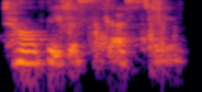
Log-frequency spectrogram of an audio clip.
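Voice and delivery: whispered cheeky echo of don't be disgusting. Acted. Jack echoing Missus Giant in a sly whisper. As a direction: echo her under your breath. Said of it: "said Jack".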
